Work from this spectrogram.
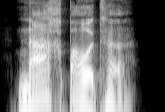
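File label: "nachbaute", German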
